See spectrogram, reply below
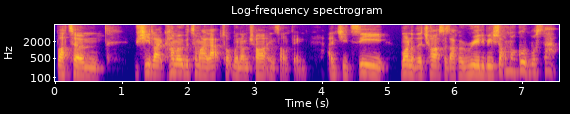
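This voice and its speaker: A young man hosting a crypto livestream, chatting casually, loose with slang, slowed by pain from his hip. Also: mid-range voice, steady tone, dark tone. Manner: chatty, laid-back, loose with slang and fillers.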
